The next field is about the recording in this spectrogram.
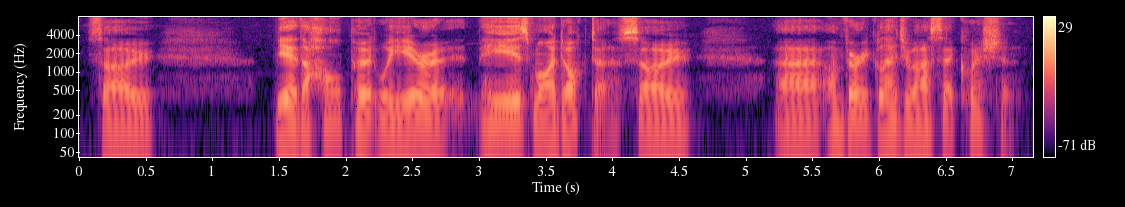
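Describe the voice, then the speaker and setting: A man's voice: medium pitch, normal speed, no room sound. Australian man, close dry sound. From Tasmania, Australia. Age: 40s. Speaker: podcast co-host. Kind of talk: casual podcast chat.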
